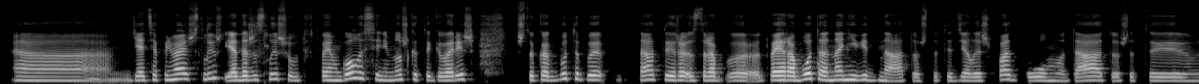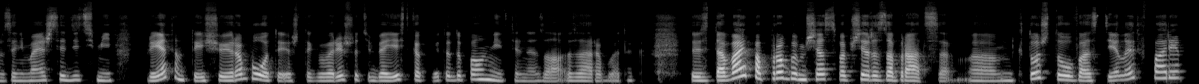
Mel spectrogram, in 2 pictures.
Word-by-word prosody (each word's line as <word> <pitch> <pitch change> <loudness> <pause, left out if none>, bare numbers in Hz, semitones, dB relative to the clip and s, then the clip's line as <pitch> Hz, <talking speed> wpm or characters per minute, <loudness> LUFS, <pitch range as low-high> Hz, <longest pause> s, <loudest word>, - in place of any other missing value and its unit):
ам, 180 +3 -3
я 195 0 +1
тебя, 215 - -4
понимаешь, 240 +4 +2
слышь 270 +4 -3
я 185 +1 +4
даже 200 +1 +1
слышу, 240 -3 -4
вот 180 0 -10
в - - -26
твоём 195 -1 0
голосе 260 0 +2
немножко, 220 +4 -3
ты 195 - -6
говоришь, 190 +5 0 0.4
что 200 - -3
как 195 -1 +1
будто 255 +1 -1
бы, 210 -1 +1 0.3
да, 215 +3 +2
ты 210 -3 +1
раз 195 -1 0
раб 190 -1 +1
э, 175 +1 -1
твоя 200 0 +8
работа, 220 +4 +5
она 205 +2 +2
не 215 -1 +3
видна, 180 -6 -2
то, 160 0 -8
что 175 +2 -12
ты 175 -1 -8
делаешь 170 0 -3
по 225 +1 +2 0.2
дому, 170 -1 -3
да, 180 +3 +1
то, 175 -2 -8
что 175 0 -10
ты 170 -1 -5
занимаешься 175 +4 -4
детьми. 190 -3 -6 0.3
При 175 0 -1
этом 250 -5 +2
ты 185 - -6
ещё 175 +2 -3
и 180 - +2
работаешь. 190 -9 +1
Ты 175 - -10
говоришь, 170 +6 -2
у - - -2
тебя 175 -3 -2
есть 195 +6 0
какой-то 190 0 -5
дополнительный 190 -7 -2
за 150 -2 -6
заработок. 170 +2 -7 0.4
То - - -3
есть, 175 0 -1
давай 200 - +9
попробуем 275 - +4
щас 235 0 +1
вообще 210 +2 +2
разобраться, 190 -4 +1
м, 210 - -20
ам, 165 0 -5
кто 265 +9 +1
что 225 -9 +2
у 190 - -3
вас 170 -2 0
делает 215 - -2
в - - -28
паре 300 +1 +1
190 Hz, 180 wpm, -22 LUFS, 175-220 Hz, 0.4 s, давай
